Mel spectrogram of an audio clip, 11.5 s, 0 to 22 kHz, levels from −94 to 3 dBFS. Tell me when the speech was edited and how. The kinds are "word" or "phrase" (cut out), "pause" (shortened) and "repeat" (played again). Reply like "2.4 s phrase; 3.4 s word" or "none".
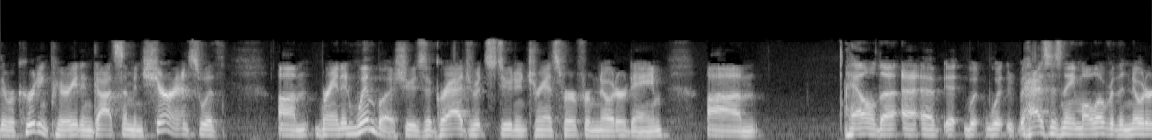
none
